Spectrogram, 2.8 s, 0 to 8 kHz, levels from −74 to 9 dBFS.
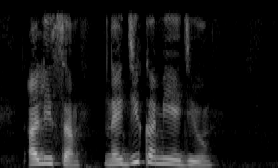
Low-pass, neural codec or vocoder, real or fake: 7.2 kHz; none; real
